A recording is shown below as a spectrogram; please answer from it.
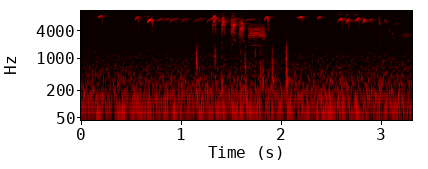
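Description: Faint, very high, thin chickadee notes in quick scattered bursts, with a few lower tones, over a soft woodland background hiss.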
